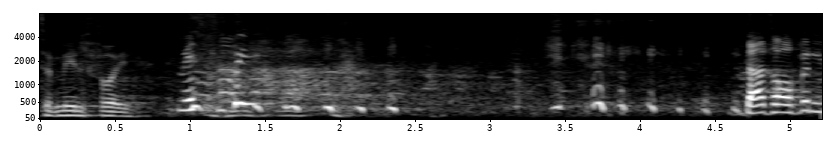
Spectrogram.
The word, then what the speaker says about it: millefeuille: But one thing I'd like to correct is, it's not a millefeuille, it's a millefeuille. That's often mispronounced, so thanks for correcting that.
